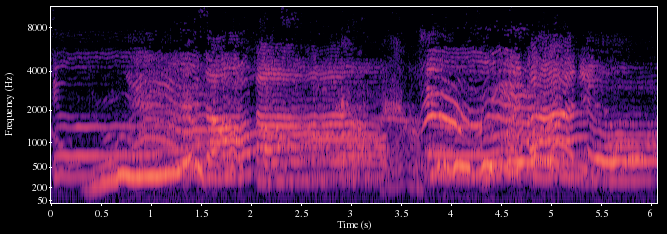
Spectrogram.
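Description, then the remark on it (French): Several cats in a farm kitchen caterwauling together as they try to sing, their wavering, clashing howls out of tune, some too high and some too low, in two long, loud bursts separated by a brief pause. “On entendit alors une horrible cacophonie. Aucun chat ne chantait juste.”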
